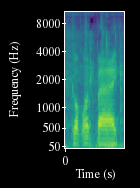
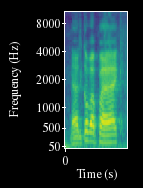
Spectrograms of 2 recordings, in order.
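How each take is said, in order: First: Said in the usual way. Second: Loud, high, triumphant; excited. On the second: Pretend. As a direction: announce it like a prize.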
